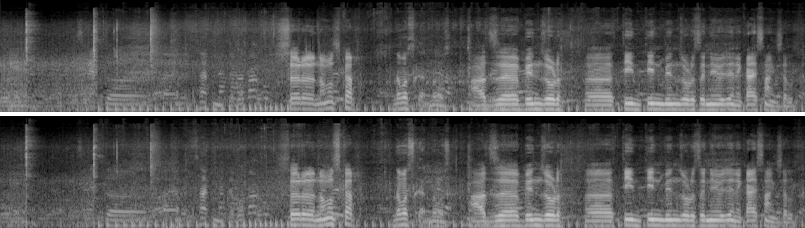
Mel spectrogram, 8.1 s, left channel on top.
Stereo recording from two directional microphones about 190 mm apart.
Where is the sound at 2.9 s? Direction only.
5° right (ahead or behind).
